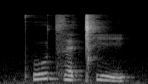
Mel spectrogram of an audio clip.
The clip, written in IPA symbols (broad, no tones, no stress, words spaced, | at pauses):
pʰut͡sɛ ǀʰi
